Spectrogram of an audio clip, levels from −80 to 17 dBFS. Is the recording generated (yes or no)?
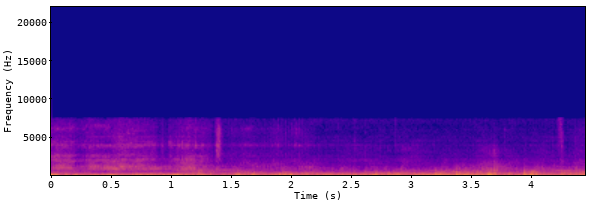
yes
